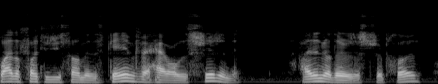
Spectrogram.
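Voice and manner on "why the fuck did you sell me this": plain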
